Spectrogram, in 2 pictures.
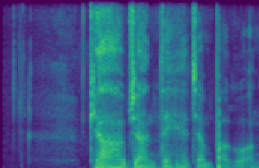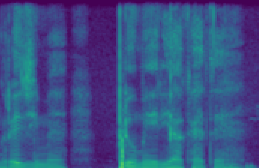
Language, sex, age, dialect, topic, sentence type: Hindi, male, 41-45, Garhwali, agriculture, statement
